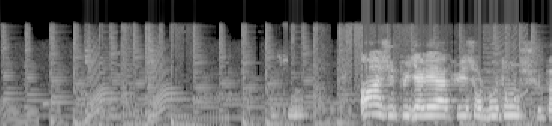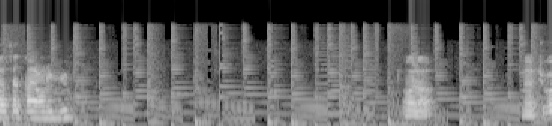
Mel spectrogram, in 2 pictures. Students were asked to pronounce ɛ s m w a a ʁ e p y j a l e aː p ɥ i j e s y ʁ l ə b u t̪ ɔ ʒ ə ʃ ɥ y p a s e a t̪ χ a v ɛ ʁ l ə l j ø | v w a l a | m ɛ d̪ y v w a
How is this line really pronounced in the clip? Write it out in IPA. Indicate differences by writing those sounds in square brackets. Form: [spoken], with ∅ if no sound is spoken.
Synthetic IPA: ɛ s m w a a [ʒ] e p y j a l e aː p ɥ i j e s y ʁ l ə b u t̪ [ɔ̃] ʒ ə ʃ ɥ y p a s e a t̪ χ a v ɛ ʁ l ə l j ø | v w a l a | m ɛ [t̪] y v w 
